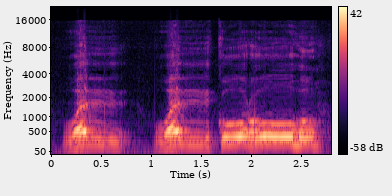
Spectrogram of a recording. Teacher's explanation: الذال هنا ساكنه رخوه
